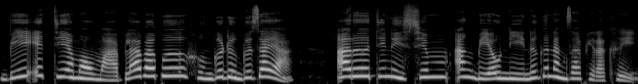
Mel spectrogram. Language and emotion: Bodo, surprised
